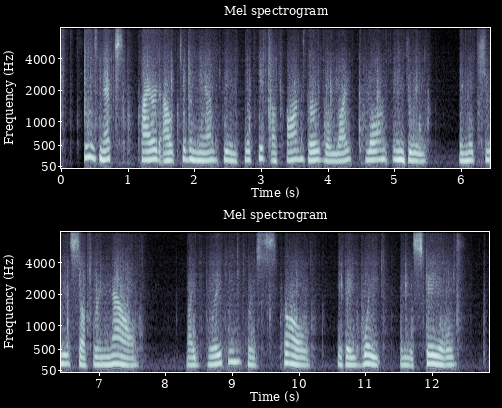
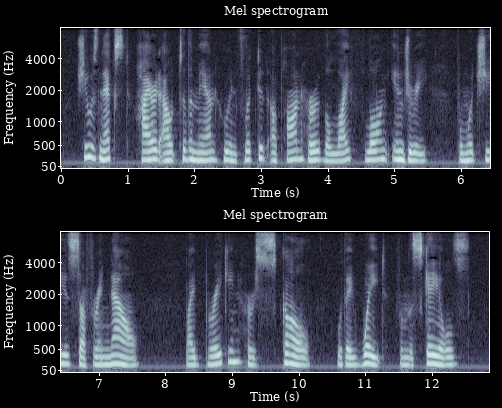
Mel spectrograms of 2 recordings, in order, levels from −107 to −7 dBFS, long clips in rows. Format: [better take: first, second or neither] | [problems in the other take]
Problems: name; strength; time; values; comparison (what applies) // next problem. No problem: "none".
second | noise reduction (neural mask model RNNoise)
